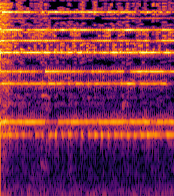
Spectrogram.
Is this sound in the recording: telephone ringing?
yes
